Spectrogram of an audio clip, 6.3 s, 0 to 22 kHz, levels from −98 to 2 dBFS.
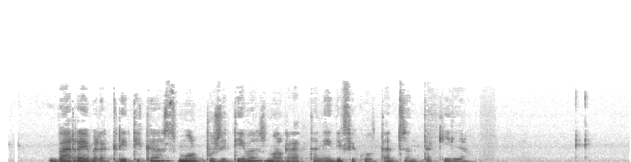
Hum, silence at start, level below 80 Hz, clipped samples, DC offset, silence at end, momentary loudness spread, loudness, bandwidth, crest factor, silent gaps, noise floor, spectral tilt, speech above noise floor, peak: none; 0.5 s; -80 dBFS; under 0.1%; under 0.1%; 0.45 s; 19 LU; -37 LUFS; 10.5 kHz; 20 dB; none; -72 dBFS; -6 dB/octave; 36 dB; -18 dBFS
